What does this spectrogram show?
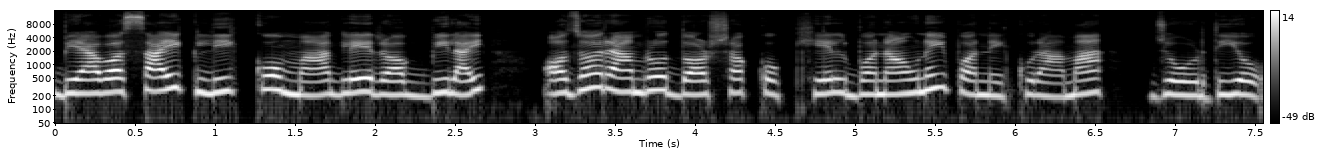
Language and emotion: Nepali, neutral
